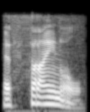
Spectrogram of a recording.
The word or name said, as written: ethinyl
